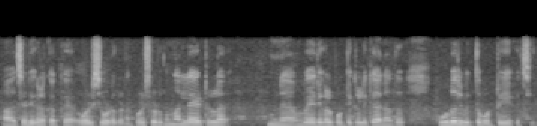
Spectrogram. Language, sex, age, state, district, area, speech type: Malayalam, female, 45-60, Kerala, Kollam, rural, spontaneous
